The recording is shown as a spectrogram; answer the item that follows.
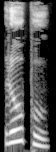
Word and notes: ರೋಪು: rōpu

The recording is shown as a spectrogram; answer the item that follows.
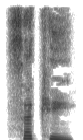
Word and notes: ಸಖಿ: kannada

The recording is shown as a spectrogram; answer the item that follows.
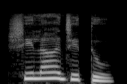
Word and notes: ಶಿಲಾಜಿತು: śilājitu

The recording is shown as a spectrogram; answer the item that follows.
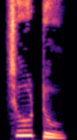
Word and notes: ಚೂಟು: cūṭu

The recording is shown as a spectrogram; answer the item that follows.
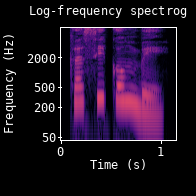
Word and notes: ಕಸಿಕೊಂಬೆ: kasikombe

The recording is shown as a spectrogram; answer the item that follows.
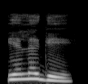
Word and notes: ಎಲಗೇ: elagē

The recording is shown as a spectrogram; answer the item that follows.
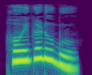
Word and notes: ಹುಯ್ಗಡುಬು: huygaḍubu

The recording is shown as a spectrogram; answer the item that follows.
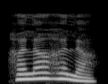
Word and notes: ಹಲಾಹಲ: halāhala

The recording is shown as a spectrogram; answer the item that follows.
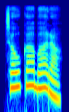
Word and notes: ಚೌಕಾಬಾರ: Kannada

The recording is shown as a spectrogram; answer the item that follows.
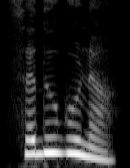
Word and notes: ಸದ್ಗುಣಿ: sadguṇi; Kannada

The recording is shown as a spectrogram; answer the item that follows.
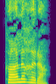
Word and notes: ಕಾಲುಹಾರು: kāluhāru

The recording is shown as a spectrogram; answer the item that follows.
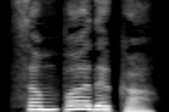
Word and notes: ಸಂಪಾದಕ: sampādaka

